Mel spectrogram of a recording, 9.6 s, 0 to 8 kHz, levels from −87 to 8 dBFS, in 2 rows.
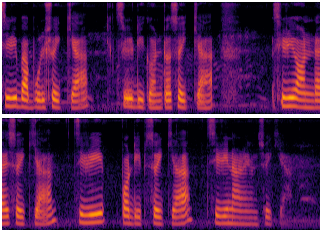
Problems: background sounds at intervals, background conversations at intervals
